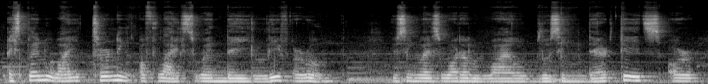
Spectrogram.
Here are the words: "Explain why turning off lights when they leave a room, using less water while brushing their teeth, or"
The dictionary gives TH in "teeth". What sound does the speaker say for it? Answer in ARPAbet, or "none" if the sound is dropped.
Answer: S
